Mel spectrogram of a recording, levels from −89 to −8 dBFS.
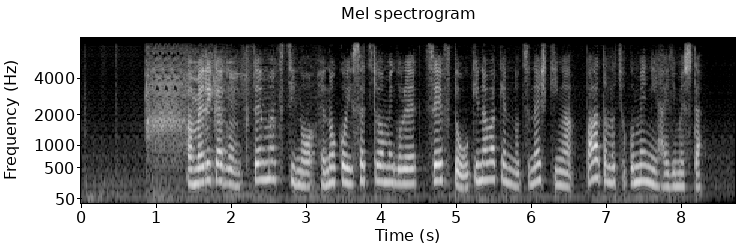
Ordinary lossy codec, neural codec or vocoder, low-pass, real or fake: none; codec, 16 kHz, 0.4 kbps, LongCat-Audio-Codec; 7.2 kHz; fake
